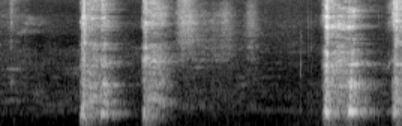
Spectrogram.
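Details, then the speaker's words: Cough: a child gives a few short, harsh coughs and throat clears, eyes watering, after eating a very spicy chip. "కళ్ళలో నుంచి water వస్తున్నాయి చూడండి friends [దగ్గు] దగ్గు వస్తుంది"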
